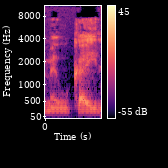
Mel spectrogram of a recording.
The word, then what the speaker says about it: Mookie: Aparte Muki, por supuesto en castellano se escribiría MUKI o MUKI latina, MUKY, sí. Pero como es el origen del nombre es en inglés, se escribe con dos O, que se escucha U, ¿no?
